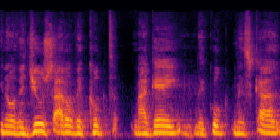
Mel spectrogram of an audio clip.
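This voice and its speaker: This man has a Spanish accent and a somewhat breathy, fairly high voice. He speaks at a moderate pace with fairly even intonation. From Mexico, Guadalajara. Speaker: tequila brand ambassador. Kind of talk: interview. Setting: at a distillery.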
